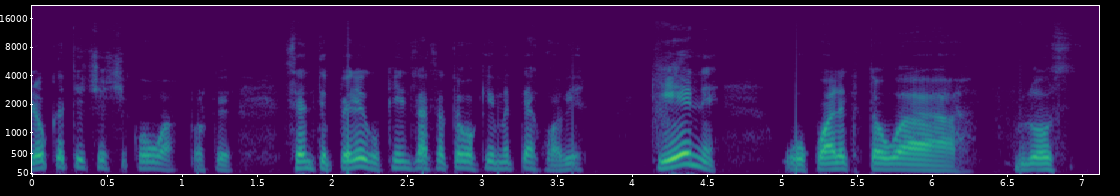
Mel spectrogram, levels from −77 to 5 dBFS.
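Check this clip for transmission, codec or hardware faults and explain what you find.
One fault: periodic USB or driver dropouts, from 0.11 to 6.60 s. Every 0.5 s, about a millisecond of speech is skipped, roughly fifteen times, as a background task stalls the driver, giving regular ticks.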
